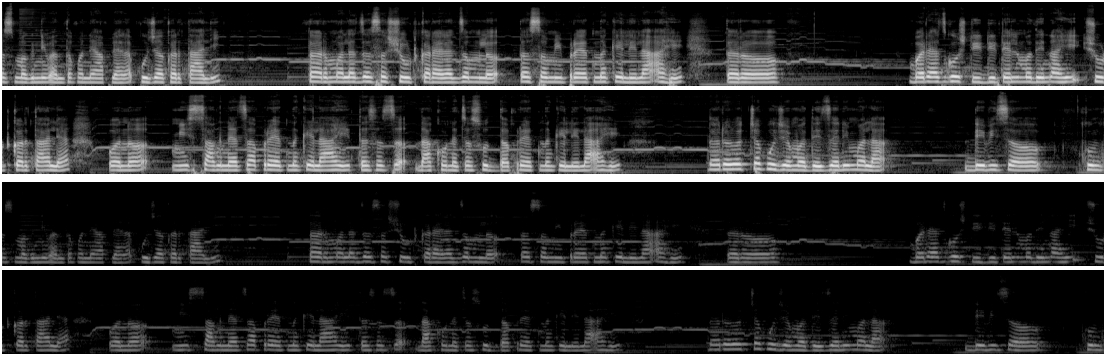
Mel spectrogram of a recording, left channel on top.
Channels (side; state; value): right; quieter; 25.1 dB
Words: मग निवांतपणे आपल्याला पूजा करता आली। तर मला जसं शूट करायला जमलं तसं मी प्रयत्न केलेला आहे। तर बऱ्याच गोष्टी डिटेलमध्ये नाही शूट करता आल्या, पण मी सांगण्याचा प्रयत्न केला आहे, तसंच दाखवण्याचा सुद्धा प्रयत्न केलेला आहे। दररोजच्या पूजेमध्ये जरी मला देवीचं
